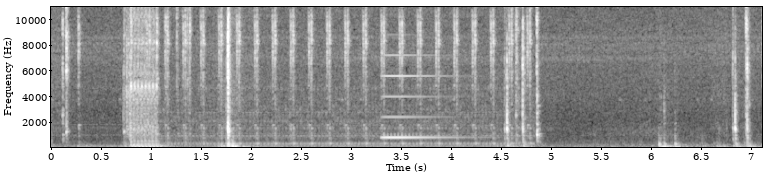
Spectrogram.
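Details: 2015 Acura TLX with random electrical fault, worse in hot weather, battery not the cause, AC and radio off: key turn brings only clicks and a steady dash chime, no starter or cranking; no-crank, chimes only.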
